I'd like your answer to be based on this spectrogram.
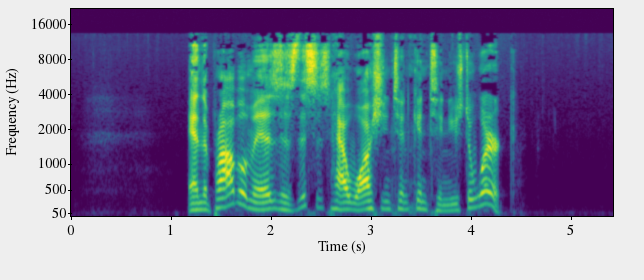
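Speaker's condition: No condition

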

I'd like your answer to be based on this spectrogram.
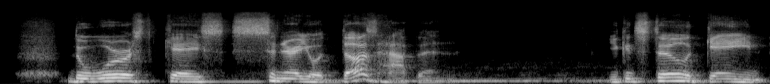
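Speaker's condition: Stutter; lifelong stutter, breathing technique from speech course also done by Gareth Gates, joined Toastmasters; debilitating stutter, avoided speaking about 25 years, stutter evident when speaking, pauses resemble internet lag; prolonged sounds, blocks

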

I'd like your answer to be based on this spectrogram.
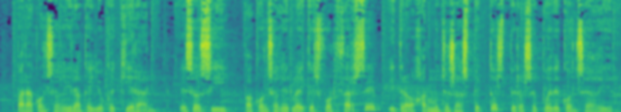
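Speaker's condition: No condition

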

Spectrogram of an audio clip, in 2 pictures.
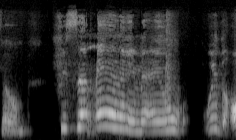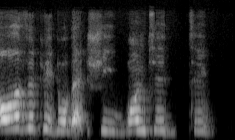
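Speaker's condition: Spastic quadriplegic cerebral palsy

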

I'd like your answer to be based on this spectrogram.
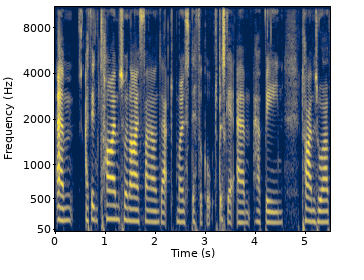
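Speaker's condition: Tourette's syndrome; diagnosed at end of high school, motor and vocal tics, tics felt as itch or pressure, intensified, coprolalia later; tic words interrupt speech, hedgehog, cat, beans, tics call friend Matt left-wing idiot, makes noise

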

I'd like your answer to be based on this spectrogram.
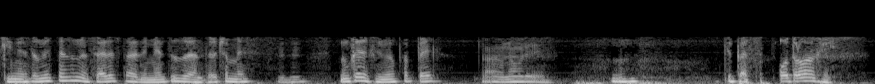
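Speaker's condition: Parkinson's disease; under care of leading Colombian Parkinson's neurologist

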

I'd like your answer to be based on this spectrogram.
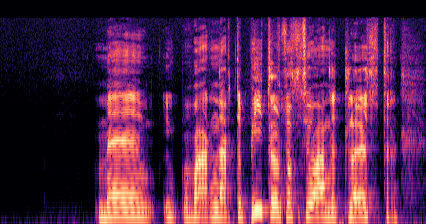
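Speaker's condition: Deafness, acquired, bacterial meningitis; born hearing, deaf since age 3.5 from bacterial meningitis, never cochlear implant

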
